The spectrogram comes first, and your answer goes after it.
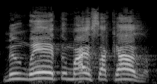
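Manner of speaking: loud, exasperated parody; mock complaining. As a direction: moan about it theatrically. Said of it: "tudo que você não reclamasse".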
